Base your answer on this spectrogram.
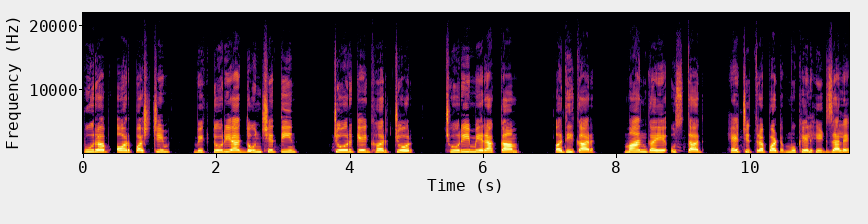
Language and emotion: Goan Konkani, neutral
